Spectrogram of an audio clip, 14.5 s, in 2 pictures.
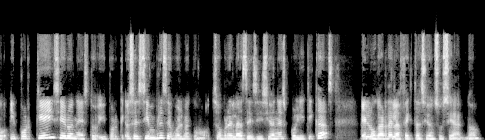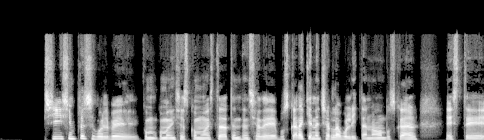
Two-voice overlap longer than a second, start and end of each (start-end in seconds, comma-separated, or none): none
